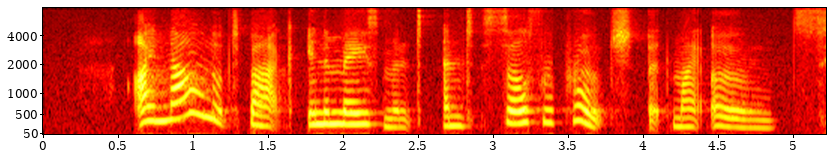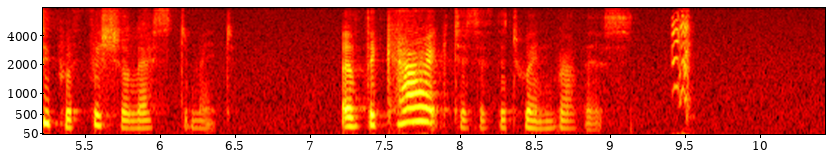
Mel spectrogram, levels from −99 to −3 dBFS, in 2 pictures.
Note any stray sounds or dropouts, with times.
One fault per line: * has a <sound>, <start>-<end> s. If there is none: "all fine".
* has a squeak, 9.4-9.6 s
